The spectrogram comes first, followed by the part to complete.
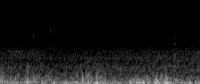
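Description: Wind buffeting the microphone outdoors: an uneven low rumble with irregular gusty surges and no steady tone.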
